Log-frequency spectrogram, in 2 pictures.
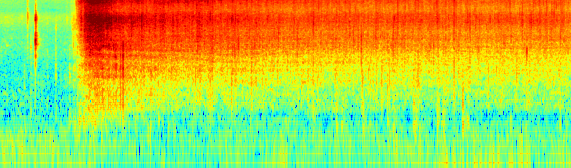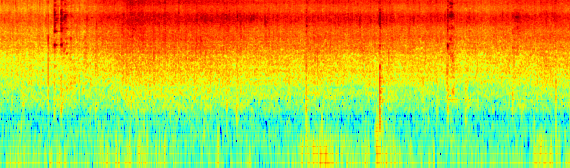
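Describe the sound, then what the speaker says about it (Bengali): Chopped onion and green chili drop into hot oil and erupt into a loud, steady sizzle that holds throughout, with a few brief clinks and stirring scrapes. "আমাদের তেলটা গরম হয়ে গেছে ভালোভাবে এর মধ্যে এবার পেঁয়াজ লঙ্কা কেটে রাখা পেঁয়াজ গুঁটা দিয়ে দেবো"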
